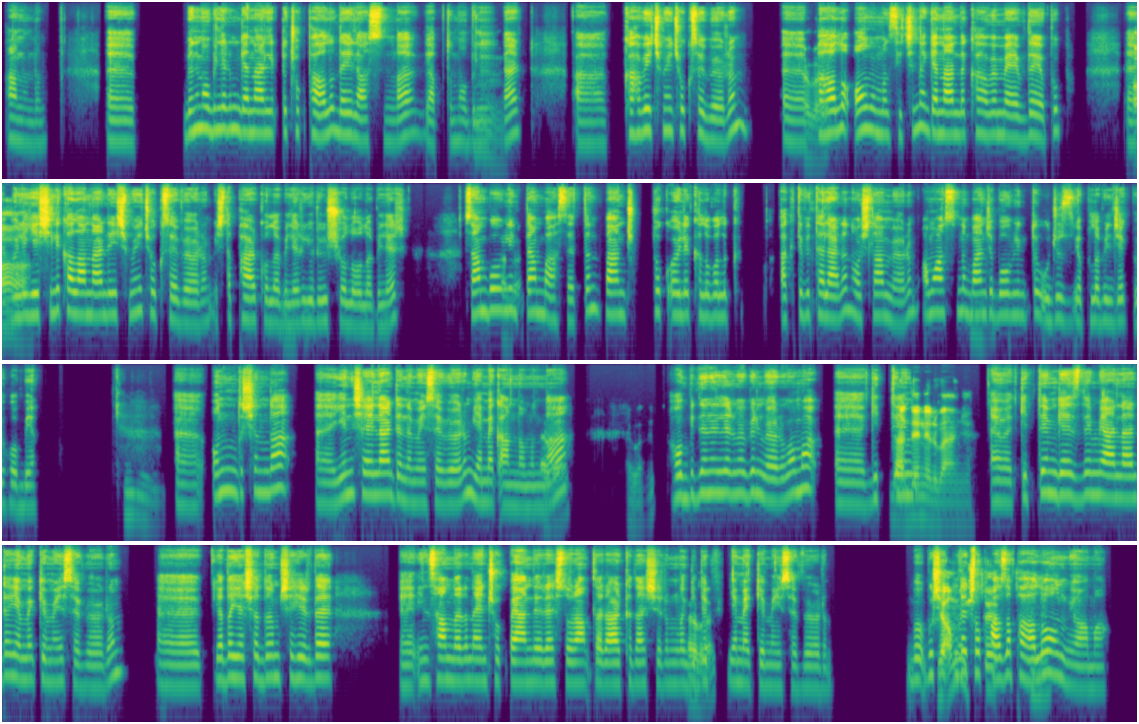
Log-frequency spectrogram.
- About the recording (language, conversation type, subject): Turkish, unstructured, Bazı hobiler sizce neden gereksiz yere pahalıdır?
- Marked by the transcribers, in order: tapping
